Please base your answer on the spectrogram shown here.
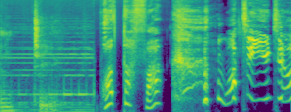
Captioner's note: Emma laughs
